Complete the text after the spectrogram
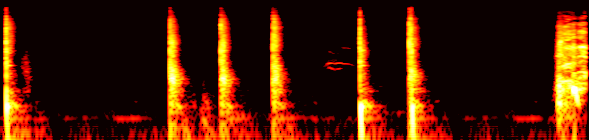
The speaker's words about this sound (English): Okay, you do yours first. Okay. Slap to the gut.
